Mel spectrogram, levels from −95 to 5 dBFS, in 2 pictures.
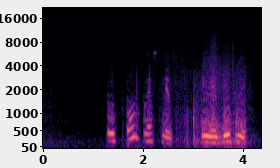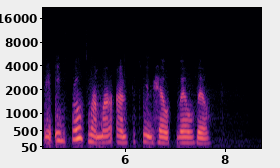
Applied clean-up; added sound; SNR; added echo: neural mask model RNNoise.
